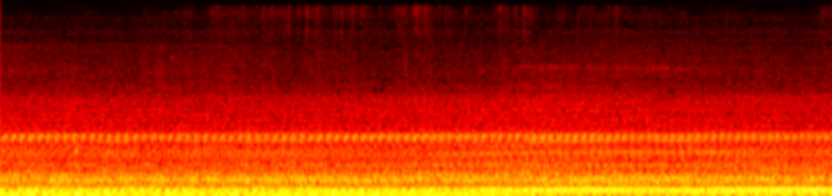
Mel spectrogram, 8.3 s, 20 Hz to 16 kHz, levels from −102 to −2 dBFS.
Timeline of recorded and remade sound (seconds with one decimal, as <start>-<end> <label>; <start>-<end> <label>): 0.0-8.3 recorded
